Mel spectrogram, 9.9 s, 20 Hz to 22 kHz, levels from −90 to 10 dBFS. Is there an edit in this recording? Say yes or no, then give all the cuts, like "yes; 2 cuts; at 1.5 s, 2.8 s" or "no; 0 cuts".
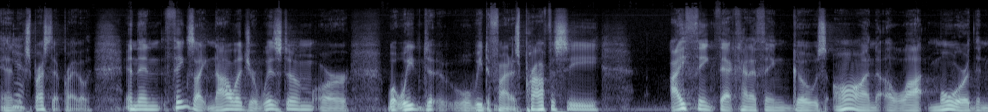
no; 0 cuts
